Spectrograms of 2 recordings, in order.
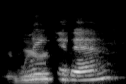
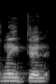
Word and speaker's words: LinkedIn: like LinkedIn they'll say link it in but he does that on purpose and then everyone starts commenting you don't know how to pronounce LinkedIn and he's getting all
